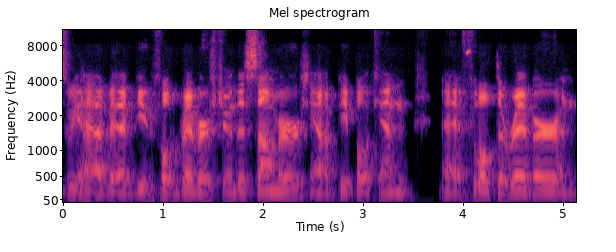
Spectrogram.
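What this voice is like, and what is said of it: Swedish accent. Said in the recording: “I'm originally from Sweden. ... that's before where your accent comes from”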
